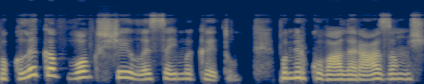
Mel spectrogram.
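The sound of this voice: Here is an unforced reading voice with ordinary pitch variation. The background is quiet.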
